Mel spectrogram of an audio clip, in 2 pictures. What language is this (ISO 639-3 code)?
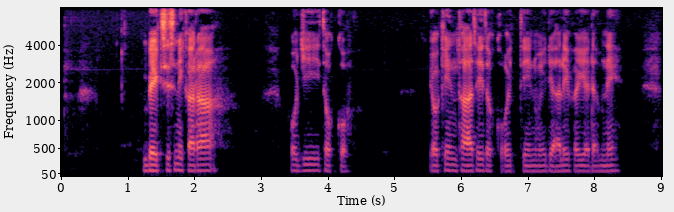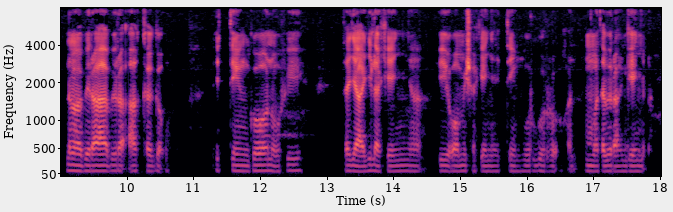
orm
